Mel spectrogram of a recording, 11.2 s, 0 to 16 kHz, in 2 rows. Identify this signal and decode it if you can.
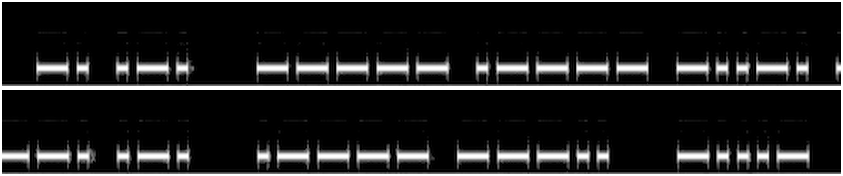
Morse code, heard as a keyed tone, about 18 wpm, 800 Hz. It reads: NR 01/GR 18 <BT>
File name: morze vizsga 2011-1 15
